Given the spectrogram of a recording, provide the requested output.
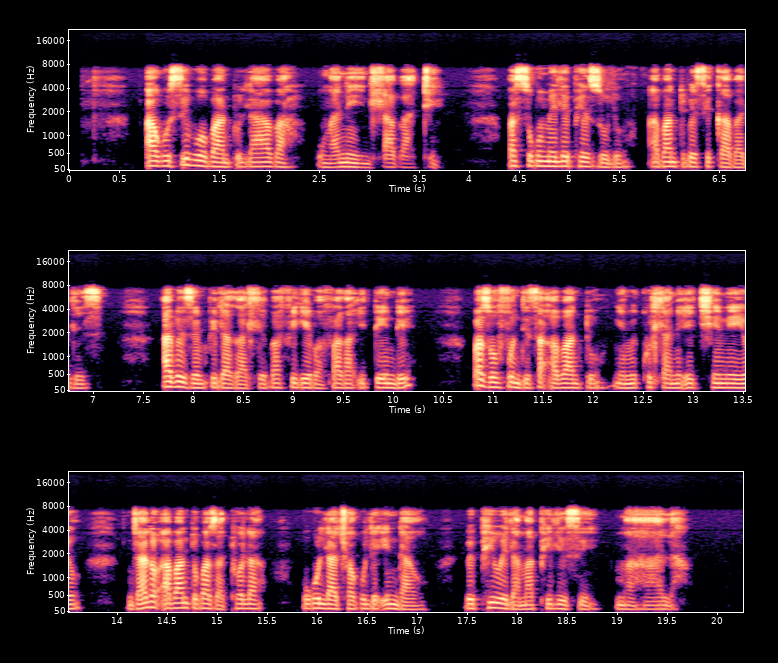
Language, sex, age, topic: North Ndebele, male, 36-49, health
